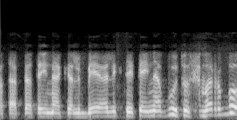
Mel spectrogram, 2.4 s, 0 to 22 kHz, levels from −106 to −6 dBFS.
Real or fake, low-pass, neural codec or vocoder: real; 7.2 kHz; none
